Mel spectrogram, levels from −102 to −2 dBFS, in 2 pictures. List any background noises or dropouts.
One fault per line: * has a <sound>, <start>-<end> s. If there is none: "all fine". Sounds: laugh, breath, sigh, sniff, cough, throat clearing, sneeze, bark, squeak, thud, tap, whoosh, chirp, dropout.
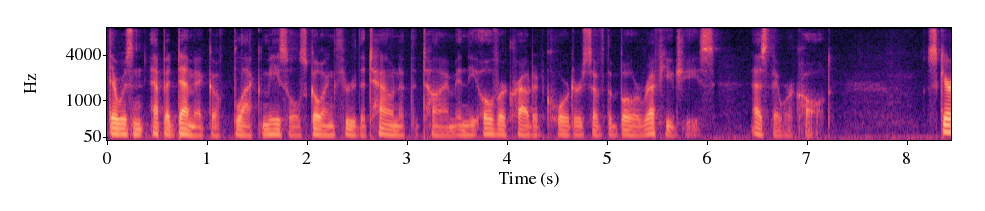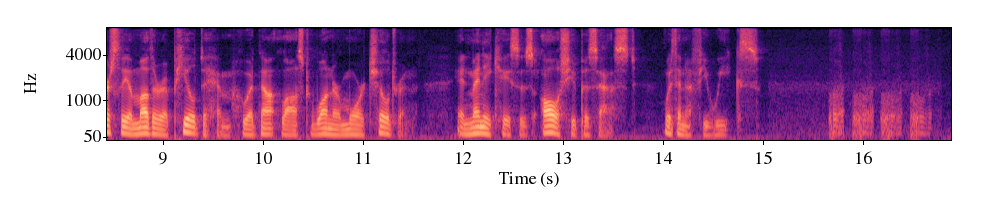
* has a laugh, 15.7-16.7 s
